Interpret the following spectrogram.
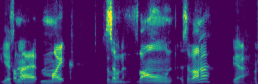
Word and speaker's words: Savona: Mike Savona. Savona. Yeah, or Savannah.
